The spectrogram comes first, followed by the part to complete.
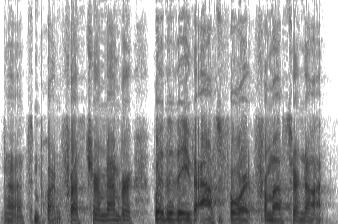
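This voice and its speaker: A man's voice: fairly low pitch, fairly even intonation, quick pace, creaky, bright, forceful tone, poor audio. An older Canadian man, a physician lecturing on a microphone, explaining things casually with everyday examples and asides. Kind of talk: conversational medical lecture. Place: lecture room. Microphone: handheld mic, swapped mid-talk.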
